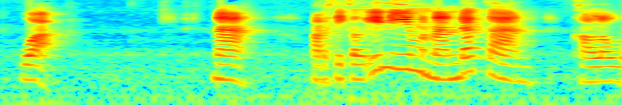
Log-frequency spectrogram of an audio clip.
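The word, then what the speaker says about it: は: Walaupun dia ditulis menggunakan H, dia tetap dibacanya wa.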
